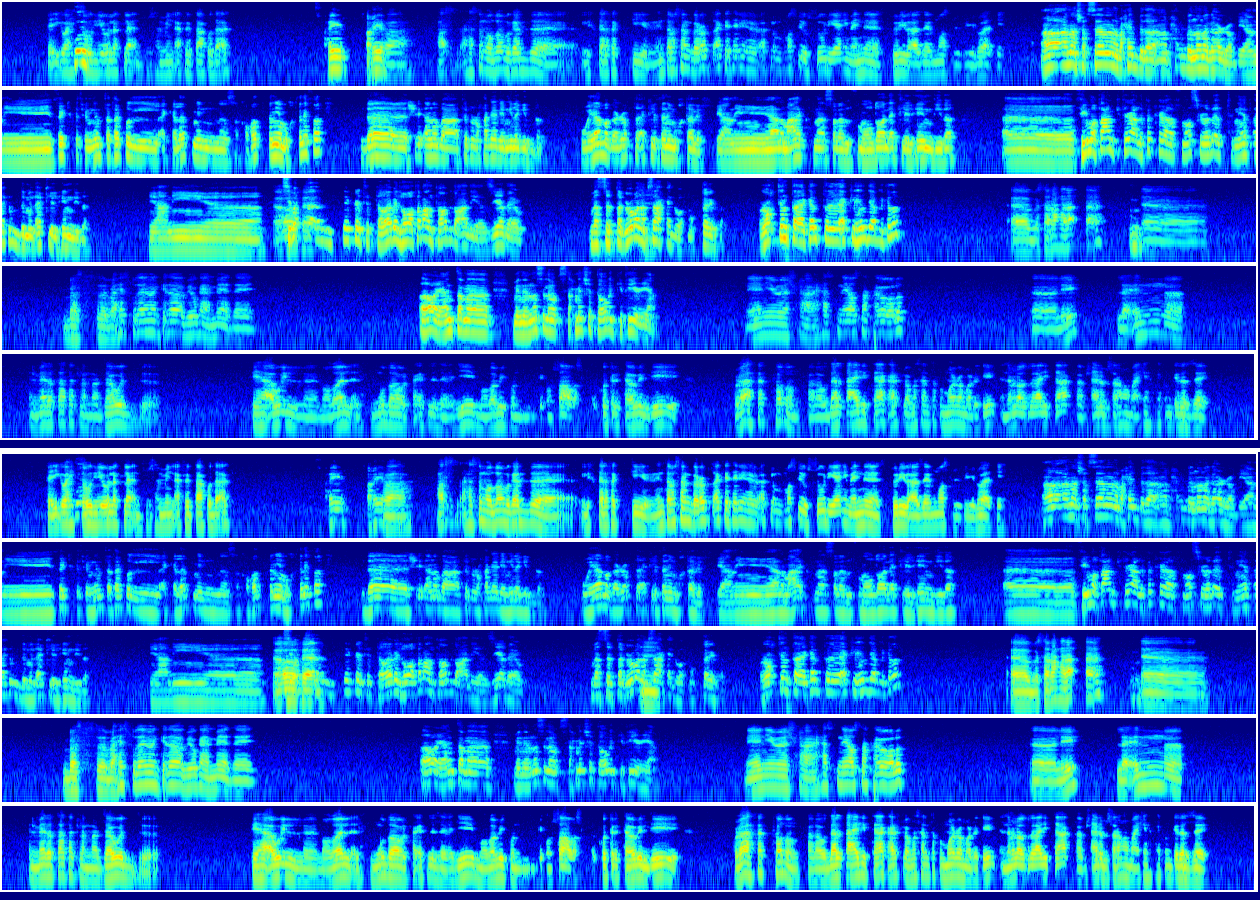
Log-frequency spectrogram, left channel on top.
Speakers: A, on the right; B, on the left.
A: فيجي
B: أكيد.
A: واحد سعودي يقول لك لا انتوا مسمين الاكل بتاعكم ده اكل
B: صحيح صحيح
A: فحاسس حاسس حاسس الموضوع بجد آه، ليه اختلافات كتير انت مثلا جربت اكل تاني غير الاكل المصري والسوري يعني مع ان السوري بقى زي المصري دلوقتي
B: اه انا شخصيا انا بحب ده انا بحب ان انا اجرب يعني فكرة ان انت تاكل اكلات من ثقافات تانية مختلفة ده شيء انا بعتبره حاجة جميلة جدا وياما جربت اكل تاني مختلف يعني انا معاك مثلا في موضوع الاكل الهندي ده آه في مطاعم كتير على فكرة في مصر بدأت ان هي تقدم الاكل الهندي ده يعني آه،
A: اه
B: سيبك
A: فعلا
B: بقى من فكره التوابل هو طبعا توابله عاليه زياده قوي بس التجربه نفسها
A: امم
B: حلوه مختلفه رحت انت اكلت اكل هندي قبل كده
A: آه بصراحة لأ
B: <clears throat>
A: آه بس بحسه دايما كده بيوجع المعدة يعني
B: اه يعني انت ما من الناس اللي ما بتستحملش التوابل كتير يعني
A: يعني مش ح- حاسس إن هي أصلا حاجة غلط آه ليه؟ لأن المعدة بتاعتك لما تزود فيها قوي الموضوع ال- الحموضة والحاجات اللي زي دي الموضوع بيكون بيكون صعب أصلا كتر التوابل دي كلها هتحتاج تهضم فلو ده العادي بتاعك عارف لو مثلا تاكل مرة مرتين إنما لو ده العادي بتاعك فمش عارف بصراحة هم عايشين حياتهم كده إزاي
